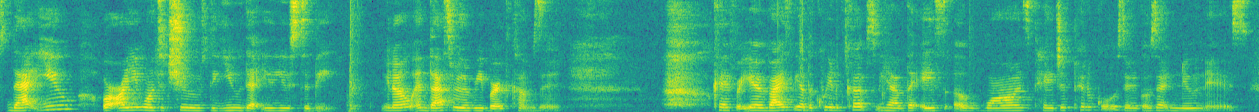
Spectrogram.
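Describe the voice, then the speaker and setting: A woman's voice: mid-range voice, a little mellow, a little hiss or hum. A woman doing a casual tarot reading for her viewers, rambling and reassuring, with frequent fillers and small laughs. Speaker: tarot reader. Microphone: camera mic. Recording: roomy echo.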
